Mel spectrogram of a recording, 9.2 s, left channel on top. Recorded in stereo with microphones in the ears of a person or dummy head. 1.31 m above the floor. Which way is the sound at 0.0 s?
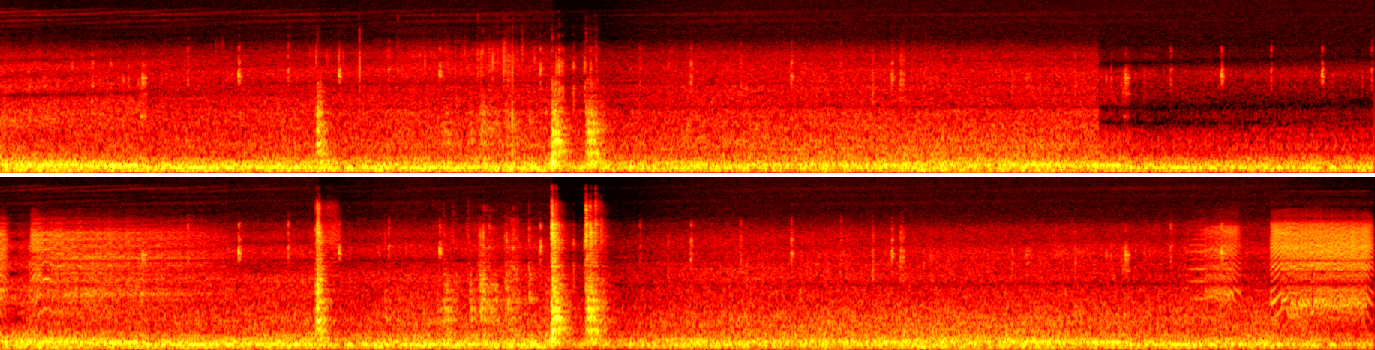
Centre (ahead or behind).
